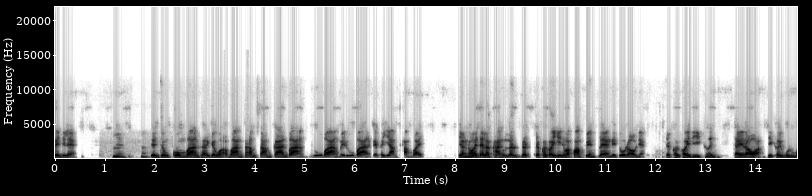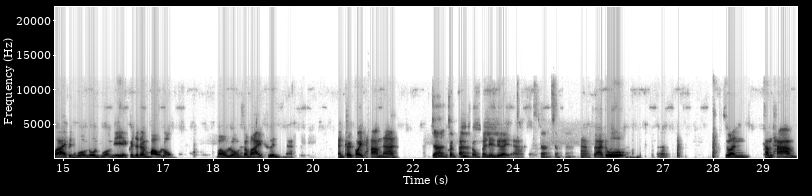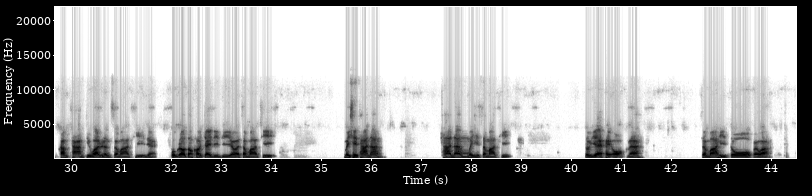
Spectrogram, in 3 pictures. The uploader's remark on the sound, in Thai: เป็น 1 ใน 3 คอร์สออนไลน์ (ผ่านโปรแกรม Zoom) ช่วงเข้าพรรษา.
